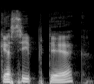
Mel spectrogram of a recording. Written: gesipte'g

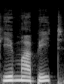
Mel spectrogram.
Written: gimapit

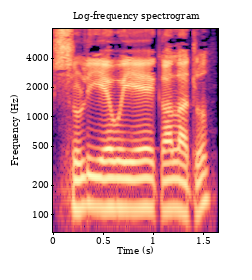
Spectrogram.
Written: sulieweie'galatl

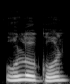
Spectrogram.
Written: ulugun

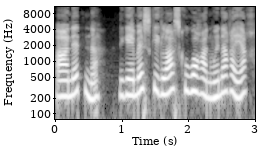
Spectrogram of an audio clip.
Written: lasgugwaqan

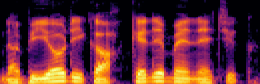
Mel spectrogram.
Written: getmenejig

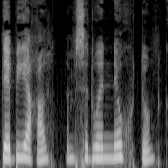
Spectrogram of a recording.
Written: tepiaq

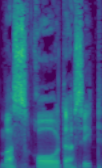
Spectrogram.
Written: masqo'tasit

